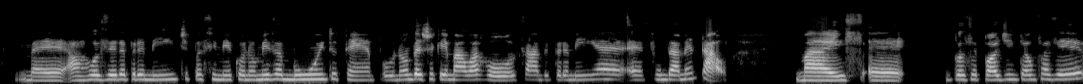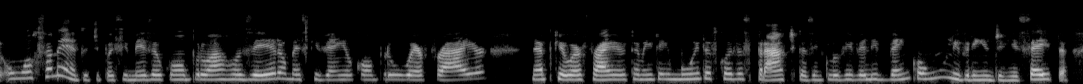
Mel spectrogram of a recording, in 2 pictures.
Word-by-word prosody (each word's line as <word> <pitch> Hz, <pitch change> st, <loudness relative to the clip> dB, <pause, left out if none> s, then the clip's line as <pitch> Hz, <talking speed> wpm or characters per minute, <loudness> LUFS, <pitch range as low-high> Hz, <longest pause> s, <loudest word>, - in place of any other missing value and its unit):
né, 185 Hz, -5 st, 0 dB
a -, -, -1 dB
arrozeira 220 Hz, +3 st, +2 dB
para 230 Hz, 0 st, 0 dB
mim 220 Hz, +2 st, -2 dB
tipo 240 Hz, -1 st, -7 dB
assim 230 Hz, 0 st, -5 dB
me 215 Hz, -, -1 dB
economiza 225 Hz, +1 st, 0 dB
muito 230 Hz, +2 st, +2 dB
tempo, 200 Hz, -2 st, -3 dB
não 220 Hz, +2 st, -1 dB
deixa 240 Hz, +1 st, +4 dB
queimar 215 Hz, -2 st, +3 dB
o -, -, +1 dB
arroz 200 Hz, -2 st, 0 dB
sabe, 220 Hz, -2 st, -2 dB
para 210 Hz, 0 st, -6 dB
mim 210 Hz, +2 st, -7 dB
é 230 Hz, -3 st, +1 dB
é -, -, -14 dB
fundamental, 225 Hz, +4 st, +2 dB, 0.7 s
mas, 190 Hz, 0 st, +6 dB
eh, 185 Hz, -2 st, +4 dB, 0.5 s
você 220 Hz, +1 st, 0 dB
pode 215 Hz, +1 st, +3 dB
então 225 Hz, -1 st, -3 dB
fazer 235 Hz, +3 st, +1 dB
um 265 Hz, +2 st, -8 dB
orçamento, 300 Hz, -, -4 dB
tipo 205 Hz, +1 st, -13 dB
esse 215 Hz, +2 st, -10 dB
mês 210 Hz, +1 st, -5 dB
eu 220 Hz, 0 st, 0 dB
compro 225 Hz, 0 st, -3 dB
a 220 Hz, 0 st, +2 dB
arrozeira, 230 Hz, +2 st, 0 dB
o -, -, -8 dB
mês 230 Hz, -2 st, -7 dB
que 235 Hz, -, -12 dB
vem 215 Hz, 0 st, -6 dB
eu 215 Hz, 0 st, -9 dB
compro 220 Hz, 0 st, -8 dB
o 220 Hz, 0 st, -3 dB
airfryer, 215 Hz, +5 st, 0 dB, 0.5 s
né, 225 Hz, +1 st, +1 dB
porque 235 Hz, 0 st, -2 dB
o 220 Hz, -, +3 dB
airfryer 220 Hz, 0 st, +3 dB
também 230 Hz, 0 st, -6 dB
tem 240 Hz, 0 st, -6 dB
muitas 245 Hz, +3 st, -4 dB
coisas 250 Hz, -1 st, -5 dB
práticas, 210 Hz, -1 st, +3 dB
inclusive 215 Hz, +1 st, -6 dB
ele 230 Hz, +2 st, -3 dB
vem 220 Hz, +5 st, -4 dB
com 260 Hz, -3 st, -2 dB
um 315 Hz, +4 st, -11 dB
livrinho 205 Hz, -6 st, -2 dB
de 200 Hz, -, -5 dB
receita 225 Hz, +5 st, +1 dB
220 Hz, 170 wpm, -22 LUFS, 210-235 Hz, 0.7 s, mas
